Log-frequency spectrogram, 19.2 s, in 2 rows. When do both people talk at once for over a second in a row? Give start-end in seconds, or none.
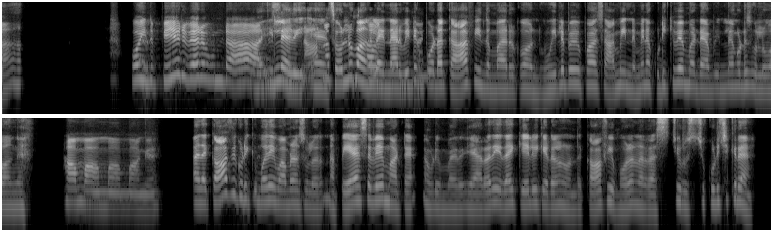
3.2-5.5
